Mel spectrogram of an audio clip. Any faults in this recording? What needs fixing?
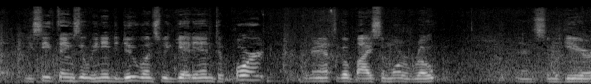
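Nothing here needs fixing, since nothing in the audio stands out as a technical problem worth chasing.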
